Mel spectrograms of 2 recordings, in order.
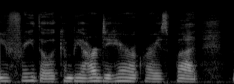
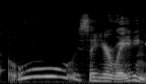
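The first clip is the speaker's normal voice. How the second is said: ordinary delivery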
